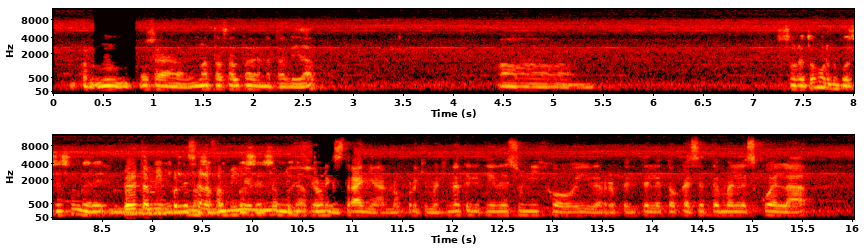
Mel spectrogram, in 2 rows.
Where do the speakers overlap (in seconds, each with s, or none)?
8.7 s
